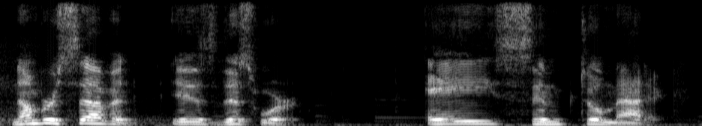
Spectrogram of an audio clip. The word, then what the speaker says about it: asymptomatic: seven is this word asymptomatic a little bit difficult it has many syllables a symptomatic five once more asymptomatic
